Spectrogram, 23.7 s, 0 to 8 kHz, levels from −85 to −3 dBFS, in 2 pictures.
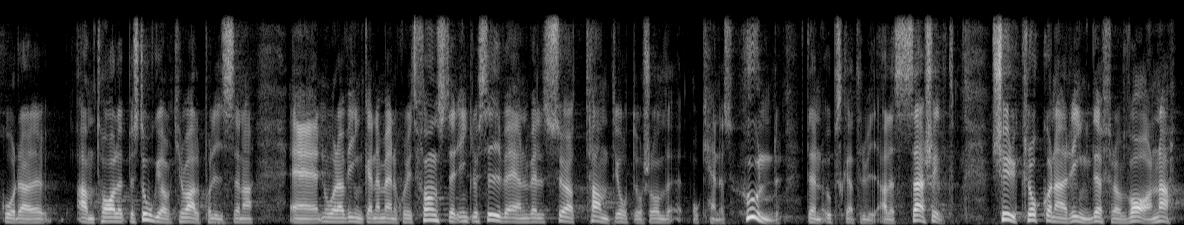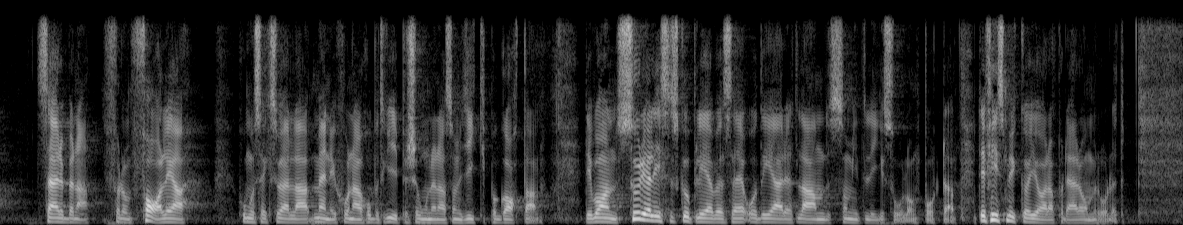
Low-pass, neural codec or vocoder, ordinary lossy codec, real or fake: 7.2 kHz; none; none; real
